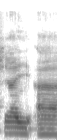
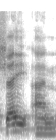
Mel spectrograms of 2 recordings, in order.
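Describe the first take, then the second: First: The word ends in a long a vowel. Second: The word ends in an n sound. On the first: The word is read at a pause. "dibaca mad iwad" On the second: This is the basic form of the word. "Aslinya syai'an"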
